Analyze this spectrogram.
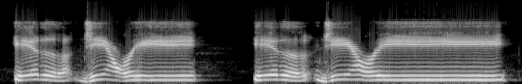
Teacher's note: جیم کے بعد عین ہے، عین کو کلیئر کر کے پڑھنا ہے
